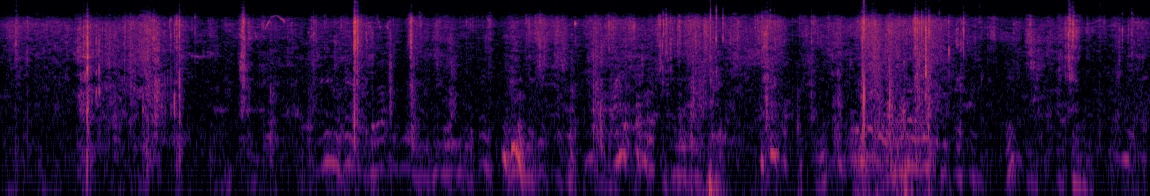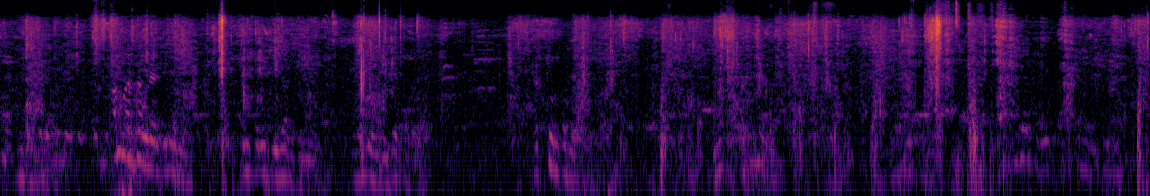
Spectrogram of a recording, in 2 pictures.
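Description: Footsteps crunch on grass and dry leaves.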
